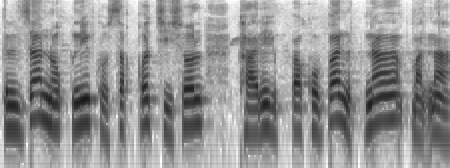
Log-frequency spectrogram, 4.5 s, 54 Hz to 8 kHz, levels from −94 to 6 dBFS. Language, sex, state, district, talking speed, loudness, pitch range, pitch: Garo, female, Meghalaya, West Garo Hills, 95 wpm, -15 LUFS, 165-210 Hz, 180 Hz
